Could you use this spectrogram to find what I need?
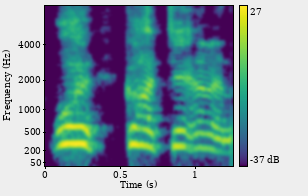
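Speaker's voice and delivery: sudden high yelp of frustration, then a curse; angry outburst. Retold or imitated. Moses losing it when the hack happens, angry outburst. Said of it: "he's like".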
